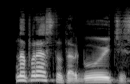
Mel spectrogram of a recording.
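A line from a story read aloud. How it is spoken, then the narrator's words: Lazy reply. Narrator (Russian): лениво ответил Хрустальт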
